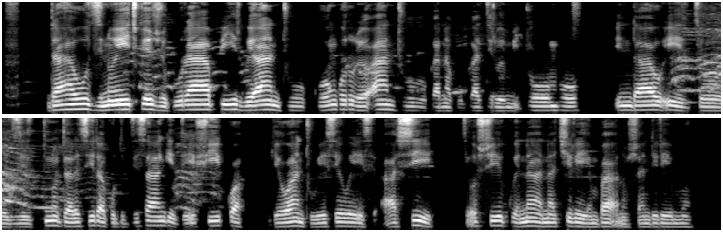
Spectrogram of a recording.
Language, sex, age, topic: Ndau, female, 25-35, health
